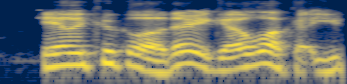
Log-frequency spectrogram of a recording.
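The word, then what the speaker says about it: Kaley Cuoco: i'm not sure uh now i'm going to pronounce her name all wrong the league haley cuckoo kaylee cuclow there you go look you did it for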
